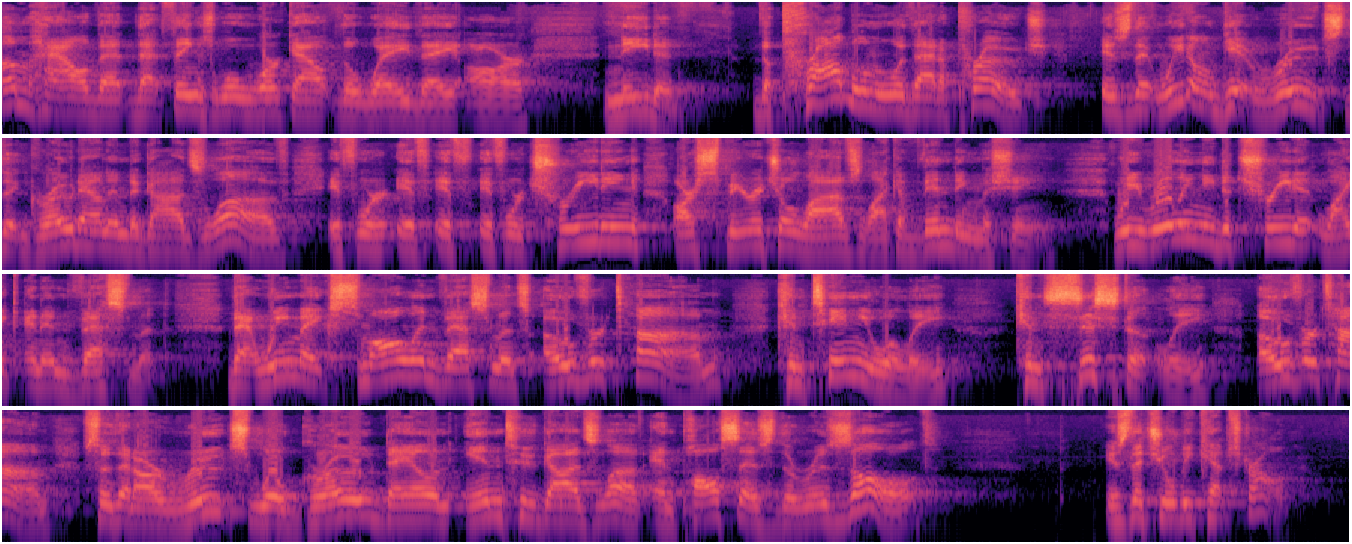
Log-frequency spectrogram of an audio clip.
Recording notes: Sermon audio from Mission Church in Locust, NC.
